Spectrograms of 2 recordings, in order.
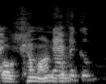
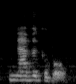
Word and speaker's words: navigable: what navigable I don't that's how you say naig navigable we'll extra syllable I think you know say it's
